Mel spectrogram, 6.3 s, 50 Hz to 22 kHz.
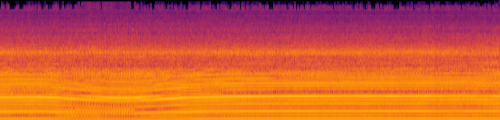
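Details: Echo PB-210e two-stroke leaf blower, 25+ years unmaintained, during carburetor high-screw adjustment after spark plug connector repair: full-throttle wail sags briefly then recovers clean and even; running well.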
